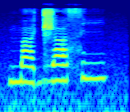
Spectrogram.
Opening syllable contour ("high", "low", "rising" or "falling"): low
